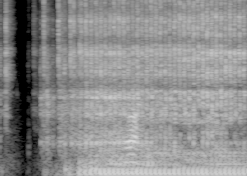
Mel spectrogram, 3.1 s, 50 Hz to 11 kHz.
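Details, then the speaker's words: Honda Vario 125 scooter, seat off, engine idling: fast, harsh metallic clatter about three beats a second, likened to a sewing machine or typewriter; mechanic suspects the cam chain tensioner and removes the throttle body. "ngeri sekali kayak motor mau meledak gitu ya Suaranya kayak mesin mesin jahit mesin ketik ini"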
